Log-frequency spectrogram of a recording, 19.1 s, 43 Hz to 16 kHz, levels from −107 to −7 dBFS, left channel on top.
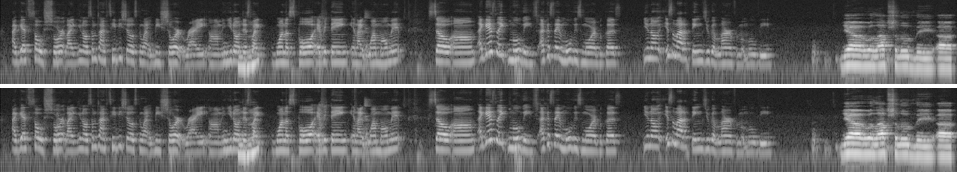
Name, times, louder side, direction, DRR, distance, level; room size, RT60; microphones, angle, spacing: voice 1, 0.2-8.0 8.7-12.3 12.9-15.4, equal, ahead, 1.1 m, -38 dB
voice 2, 4.8-5.2 16.8-19.0, right 4 dB, 30° right, 0.5 m, -26 dB
10.5 x 6.6 x 4.3 m
head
